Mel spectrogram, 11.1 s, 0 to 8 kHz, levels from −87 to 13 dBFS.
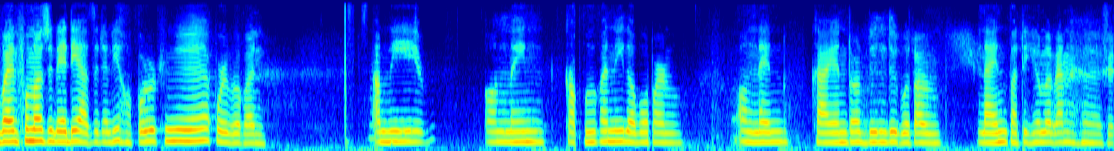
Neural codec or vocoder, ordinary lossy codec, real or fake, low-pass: codec, 16 kHz, 0.5 kbps, X-Codec, HuBERT features, trained on balanced general audio; Opus, 64 kbps; fake; 7.2 kHz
